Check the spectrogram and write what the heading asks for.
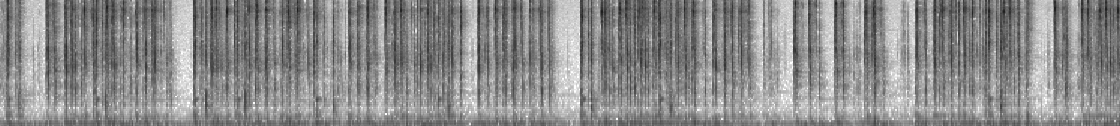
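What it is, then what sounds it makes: Plastic mechanical keyboard with clicky blue switches. Fingertips type steadily on a black plastic backlit mechanical keyboard with blue switches, producing a rapid stream of sharp, bright clicks. Short pauses break up the bursts, and each click dies away almost at once.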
